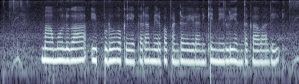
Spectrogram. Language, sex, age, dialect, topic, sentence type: Telugu, female, 18-24, Southern, agriculture, question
